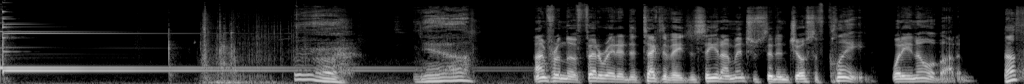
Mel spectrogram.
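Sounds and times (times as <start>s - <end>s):
apartment doorbell ringing with a bright electric tone: 0.0s - 5.5s
person answering: 2.9s - 4.8s
speech: 3.0s - 10.2s.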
